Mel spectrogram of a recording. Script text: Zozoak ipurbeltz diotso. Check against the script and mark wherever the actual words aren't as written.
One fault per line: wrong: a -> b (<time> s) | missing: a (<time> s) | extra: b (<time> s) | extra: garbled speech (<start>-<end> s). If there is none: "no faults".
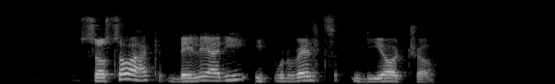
extra: beleari (1.8 s)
